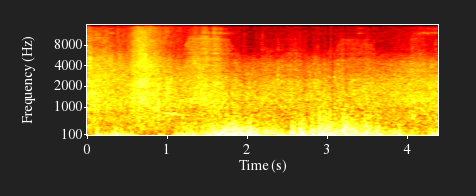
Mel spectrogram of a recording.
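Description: Strong night wind on a sailboat in Greenland buffets the microphone in loud, gusty rumbling surges, with no voices.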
